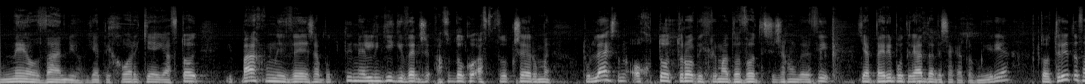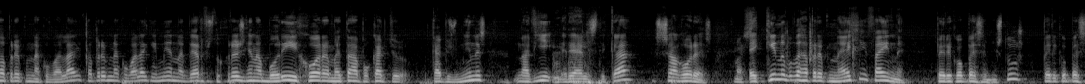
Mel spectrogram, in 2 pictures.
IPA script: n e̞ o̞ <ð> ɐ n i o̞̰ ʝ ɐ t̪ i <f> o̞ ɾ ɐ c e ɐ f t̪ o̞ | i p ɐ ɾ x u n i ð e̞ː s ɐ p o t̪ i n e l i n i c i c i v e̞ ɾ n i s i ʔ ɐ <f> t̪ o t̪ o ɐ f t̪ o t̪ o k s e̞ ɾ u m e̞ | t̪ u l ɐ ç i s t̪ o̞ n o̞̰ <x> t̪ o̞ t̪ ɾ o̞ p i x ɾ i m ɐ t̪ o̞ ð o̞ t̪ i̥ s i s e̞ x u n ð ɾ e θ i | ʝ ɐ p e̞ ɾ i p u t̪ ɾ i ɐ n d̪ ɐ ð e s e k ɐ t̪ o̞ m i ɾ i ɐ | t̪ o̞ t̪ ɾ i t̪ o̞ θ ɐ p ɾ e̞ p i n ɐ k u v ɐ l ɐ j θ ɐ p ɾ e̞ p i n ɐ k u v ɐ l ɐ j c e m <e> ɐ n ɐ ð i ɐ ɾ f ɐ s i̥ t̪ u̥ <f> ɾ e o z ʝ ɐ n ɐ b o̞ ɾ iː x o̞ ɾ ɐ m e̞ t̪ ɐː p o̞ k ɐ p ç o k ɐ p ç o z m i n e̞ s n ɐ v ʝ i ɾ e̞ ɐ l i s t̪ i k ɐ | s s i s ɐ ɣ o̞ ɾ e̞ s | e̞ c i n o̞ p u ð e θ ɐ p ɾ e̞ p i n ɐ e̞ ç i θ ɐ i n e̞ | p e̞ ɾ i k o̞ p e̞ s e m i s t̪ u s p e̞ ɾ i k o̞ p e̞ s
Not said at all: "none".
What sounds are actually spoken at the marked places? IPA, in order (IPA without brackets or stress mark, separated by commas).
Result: ð, x, f, x, i, x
